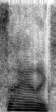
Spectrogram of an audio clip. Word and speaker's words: psionics: It's pronounced psionics. Stop doing the P. You sound stupid.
